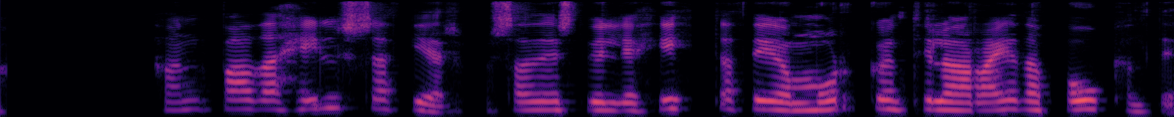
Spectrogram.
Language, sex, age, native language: Icelandic, female, 30-39, Icelandic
